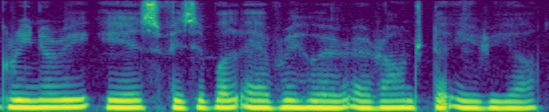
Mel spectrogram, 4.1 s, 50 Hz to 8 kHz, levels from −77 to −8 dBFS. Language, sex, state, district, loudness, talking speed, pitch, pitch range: English, female, Assam, Kamrup Metropolitan, -12 LUFS, 100 wpm, 180 Hz, 175-185 Hz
